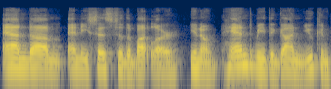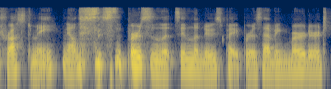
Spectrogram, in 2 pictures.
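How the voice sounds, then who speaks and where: A podcast co-host chatting casually about an old radio drama, lively and quick to laugh, leading with questions. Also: medium pitch.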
